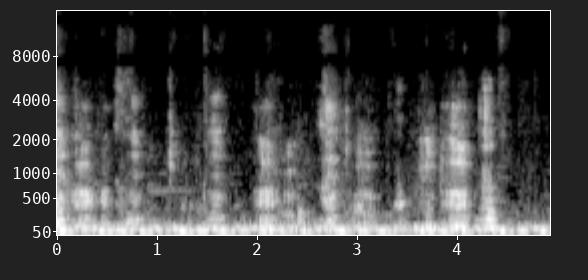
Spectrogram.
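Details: Noisy domestic pigs at feeding time: a quick run of short, rough, broadband grunts, about ten bursts in five seconds, overlapping and uneven, with low rumbling background noise.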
